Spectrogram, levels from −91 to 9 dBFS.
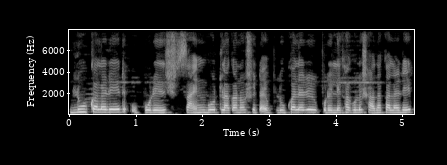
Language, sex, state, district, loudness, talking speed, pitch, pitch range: Bengali, female, West Bengal, Jhargram, -16 LUFS, 175 wpm, 235 Hz, 225-245 Hz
